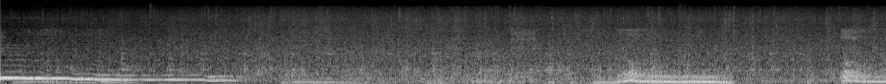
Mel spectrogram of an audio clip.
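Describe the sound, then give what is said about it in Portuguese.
Steady rainfall hisses throughout, played through headphones during a tabletop game, mixed with deep thunder-like rumbles and a few low, drawn-out moaning tones that rise and fall over the downpour. “o pessoal continuou jogando, e aí no headphone estava rolando barulho de chuva, que ele tinha descrito, a cantoria da mulher fazendo o ritual, que eu tinha escrito, e o rosnado do lobo que me atacava no final da visão.”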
